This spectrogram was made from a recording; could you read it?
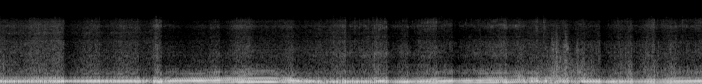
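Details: Nissan GT-R on a dyno: deep engine note rising and falling through the revs, with a choppy stumble under load instead of a smooth pull; misfire under load.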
